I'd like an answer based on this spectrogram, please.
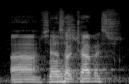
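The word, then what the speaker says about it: César Chávez: How'd I do with the pronunciation, Councilmember Lopez? Cesar Chavez.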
